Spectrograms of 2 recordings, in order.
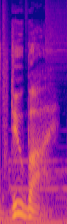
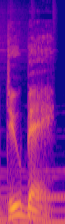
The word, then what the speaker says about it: Dubai: In the English context, The AI in Dubai is pronounced like I. While in Arabic, It's more like an Ai in bay. Therefore, the right pronunciation for Dubai is Doo- Bay.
